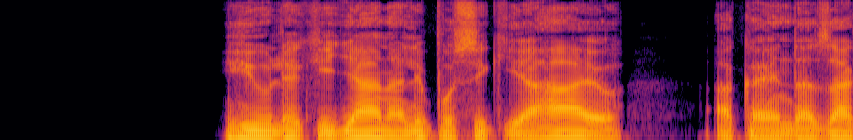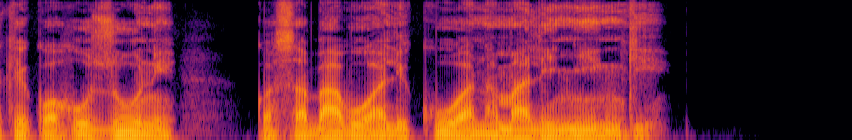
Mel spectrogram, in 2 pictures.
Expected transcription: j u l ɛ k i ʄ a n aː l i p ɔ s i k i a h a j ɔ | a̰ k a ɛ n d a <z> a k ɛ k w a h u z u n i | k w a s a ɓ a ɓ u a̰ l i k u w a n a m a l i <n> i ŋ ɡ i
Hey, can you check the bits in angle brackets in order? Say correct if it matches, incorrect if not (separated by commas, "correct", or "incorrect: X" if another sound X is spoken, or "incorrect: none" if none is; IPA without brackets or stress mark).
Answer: correct, incorrect: ɲ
